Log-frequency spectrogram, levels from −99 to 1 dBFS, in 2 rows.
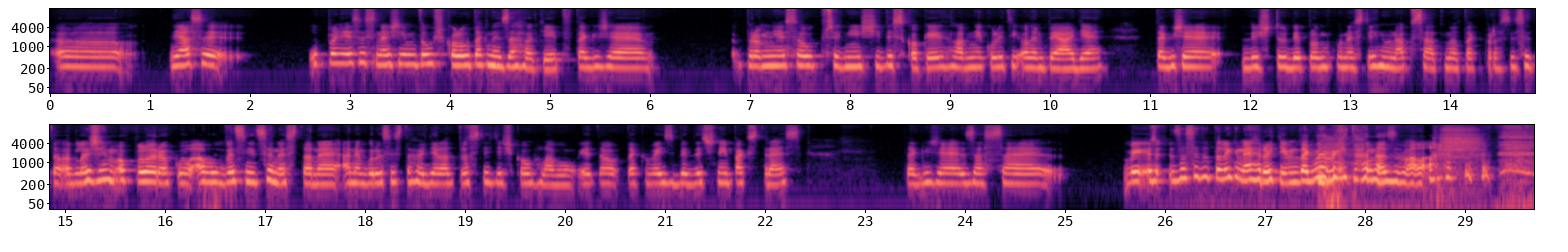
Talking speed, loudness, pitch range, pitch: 135 wpm, -22 LUFS, 225-265 Hz, 235 Hz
